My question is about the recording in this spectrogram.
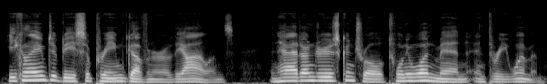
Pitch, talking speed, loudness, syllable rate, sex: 140 Hz, 220 wpm, -16 LUFS, 6.2 syllables/s, male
